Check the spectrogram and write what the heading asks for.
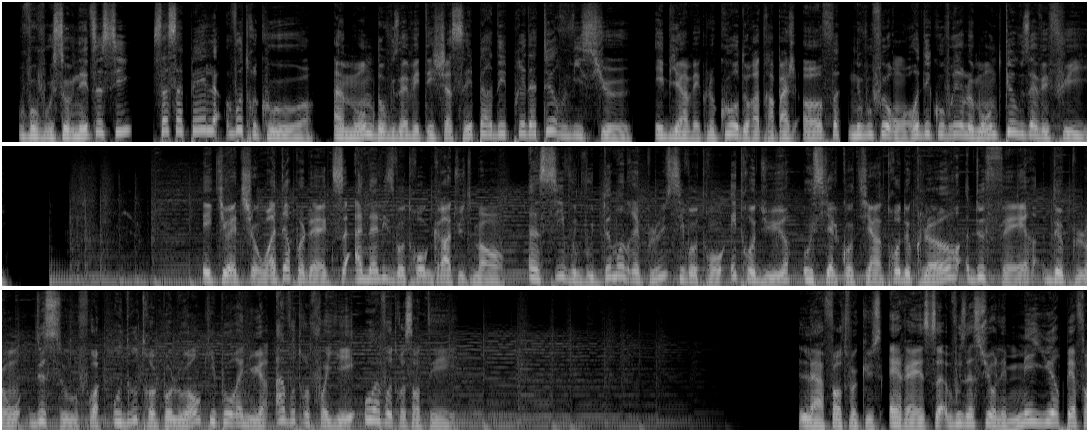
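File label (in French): French, male, commercial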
